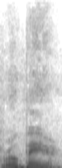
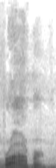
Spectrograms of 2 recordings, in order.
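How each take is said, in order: First: The name has a Louisiana French-style pronunciation. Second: The name has a plain English pronunciation. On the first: "using Louisiana influences and variations" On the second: "my name is no longer Robert"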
